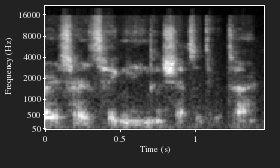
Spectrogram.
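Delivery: soft, fast whisper to himself; whispered aside. Real, not acted. Muttering a correction to himself, whispered. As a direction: breathe it out quickly, barely voiced.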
